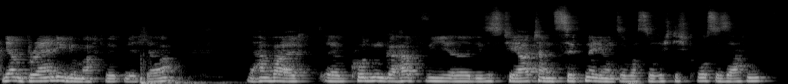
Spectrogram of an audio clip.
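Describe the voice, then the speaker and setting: Speaking at a moderate pace in a flat monotone, a man with a fairly high pitch keeps his loudness very even, his tone dark and mellow and his voice somewhat breathy. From Ruhr area, Bochum. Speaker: design student. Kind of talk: casual chat.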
